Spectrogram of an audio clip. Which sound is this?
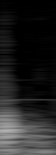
glass object falling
